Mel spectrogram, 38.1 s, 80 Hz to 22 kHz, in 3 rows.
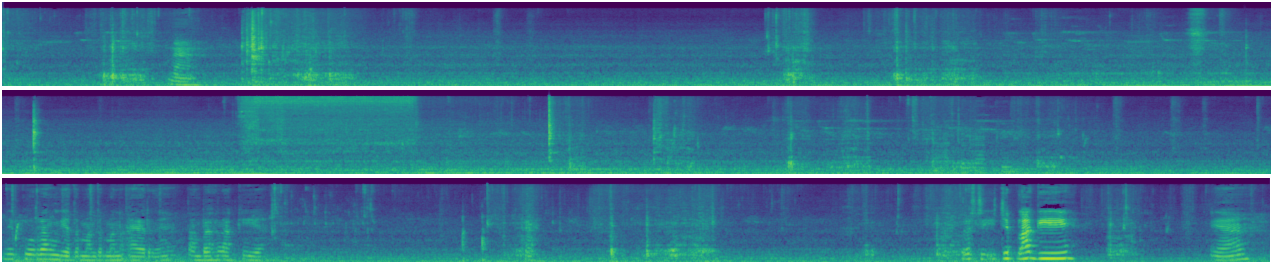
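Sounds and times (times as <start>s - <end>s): liquid sloshing: 0.0s - 4.2s, 7.5s - 10.8s, 17.0s - 24.4s, 28.0s - 37.4s
paddle scraping rice grains: 7.7s - 10.1s, 30.3s - 32.8s, 33.8s - 35.3s.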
